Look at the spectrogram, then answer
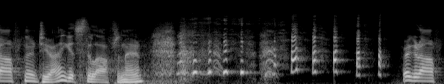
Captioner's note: laughing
